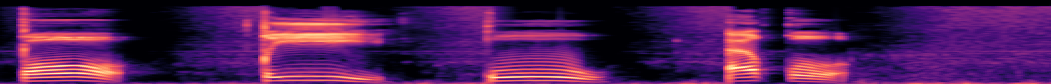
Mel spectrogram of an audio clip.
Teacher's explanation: Karena Pangka lidahnya nempelnya ke langit-langit yang lunak saja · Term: huruf q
